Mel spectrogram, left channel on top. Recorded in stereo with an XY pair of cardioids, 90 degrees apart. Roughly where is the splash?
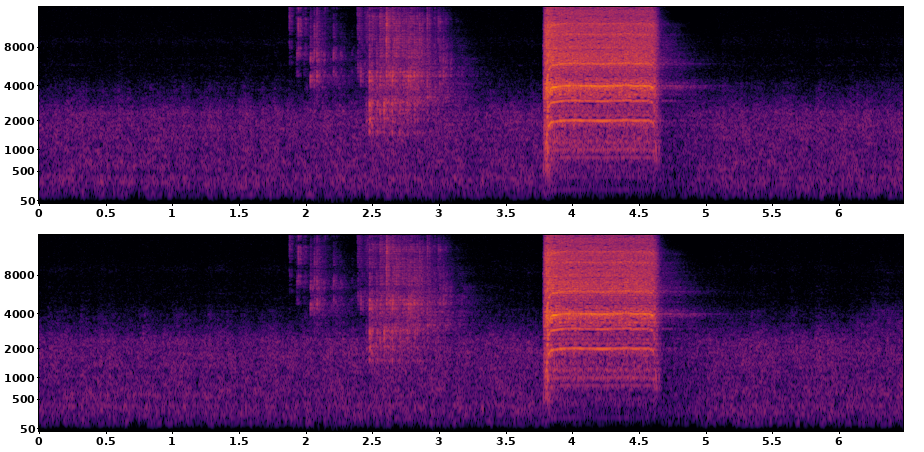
Ahead left.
